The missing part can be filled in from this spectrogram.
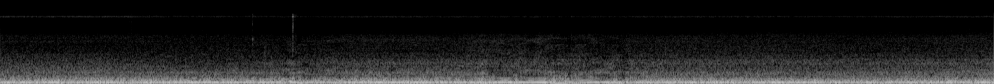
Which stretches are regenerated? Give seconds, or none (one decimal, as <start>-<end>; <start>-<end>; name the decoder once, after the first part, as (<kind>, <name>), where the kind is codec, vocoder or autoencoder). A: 2.8-3.4 (codec, SNAC); 4.8-6.3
